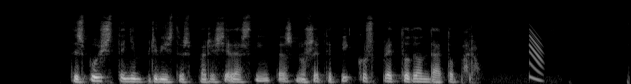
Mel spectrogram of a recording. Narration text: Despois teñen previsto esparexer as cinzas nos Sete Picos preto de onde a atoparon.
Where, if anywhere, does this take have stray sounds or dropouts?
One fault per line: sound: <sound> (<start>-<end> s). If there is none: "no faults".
sound: chirp (5.3-5.5 s)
